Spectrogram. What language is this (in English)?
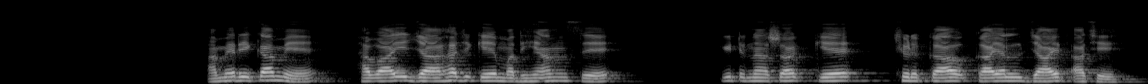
Maithili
